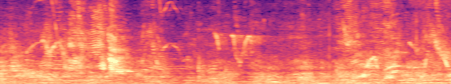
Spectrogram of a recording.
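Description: Monkeys scream and squeal harshly over one another in a noisy, chaotic fight.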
